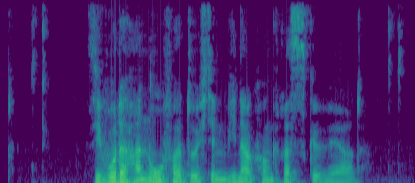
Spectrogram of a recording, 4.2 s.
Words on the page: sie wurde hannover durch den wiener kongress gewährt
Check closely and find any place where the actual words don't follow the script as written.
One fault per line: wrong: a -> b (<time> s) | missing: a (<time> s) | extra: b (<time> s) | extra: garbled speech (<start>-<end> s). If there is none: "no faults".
no faults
